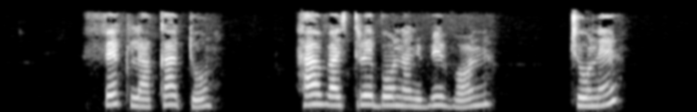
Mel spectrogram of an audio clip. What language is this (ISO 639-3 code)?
epo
